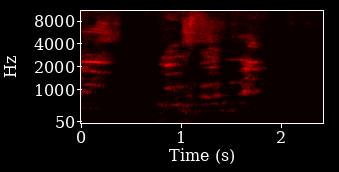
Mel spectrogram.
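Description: Two faint wavering vocal sounds, a short one at the start and a longer one of about a second and a half, then near silence.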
